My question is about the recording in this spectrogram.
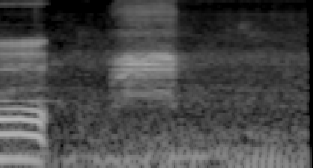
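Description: A single harsh bird call, about half a second long, about a second in.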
